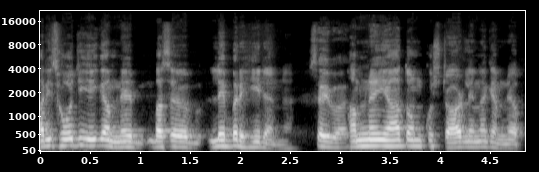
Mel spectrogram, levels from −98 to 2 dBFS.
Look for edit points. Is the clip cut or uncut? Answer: uncut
